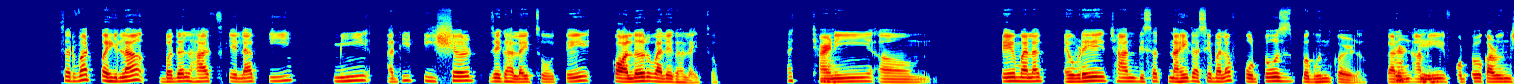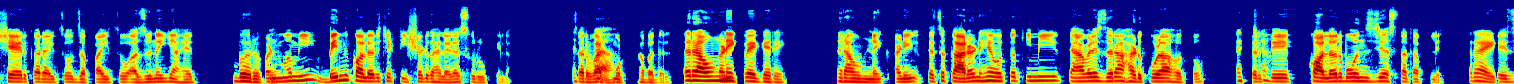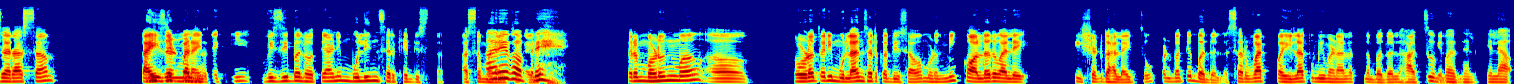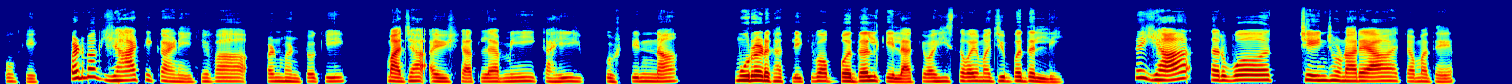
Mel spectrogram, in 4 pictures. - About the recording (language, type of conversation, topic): Marathi, podcast, तुझी शैली आयुष्यात कशी बदलत गेली?
- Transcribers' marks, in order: in English: "कॉलरवाले"; in English: "शेअर"; in English: "कॉलरचे"; in English: "राउंड नेक"; in English: "राउंड नेक"; in English: "कॉलर बोन्स"; in English: "राइट"; in English: "व्हिजिबल"; in English: "व्हिजिबल"; surprised: "अरे बापरे!"; in English: "कॉलरवाले"; in English: "चेंज"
